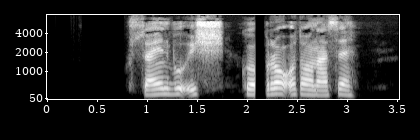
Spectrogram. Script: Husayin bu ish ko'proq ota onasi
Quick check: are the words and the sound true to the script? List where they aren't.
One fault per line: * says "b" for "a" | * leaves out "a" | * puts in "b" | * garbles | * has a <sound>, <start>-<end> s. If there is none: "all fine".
* has a dropout, 2.1-2.2 s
